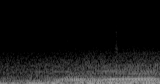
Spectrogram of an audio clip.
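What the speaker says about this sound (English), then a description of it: "If I smash the throttle, the V8 will turn on, and then it'll work in tandem together." A 2024 BMW XM Label Red hybrid's V8 engine kicks in under full throttle, a deep, close rumble that swells and climbs in pitch over a second or so.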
